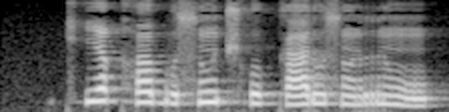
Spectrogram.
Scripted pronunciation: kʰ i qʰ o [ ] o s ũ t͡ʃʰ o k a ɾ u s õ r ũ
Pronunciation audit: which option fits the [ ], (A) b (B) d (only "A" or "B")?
A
